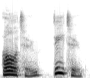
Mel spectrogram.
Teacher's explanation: In this case, there's also a contrast between the two letters. So as well as the deaccenting of the repeated number 2, we also have the accenting of the contrasted letters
